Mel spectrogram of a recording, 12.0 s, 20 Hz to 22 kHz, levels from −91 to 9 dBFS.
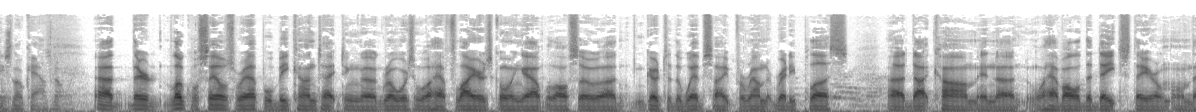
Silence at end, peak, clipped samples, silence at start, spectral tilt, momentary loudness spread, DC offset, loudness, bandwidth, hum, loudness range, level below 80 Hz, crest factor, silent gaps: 0 s; -4 dBFS; under 0.1%; 0 s; -5.5 dB/octave; 7 LU; under 0.1%; -22 LUFS; 13.5 kHz; none; 2 LU; -36 dBFS; 18 dB; none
